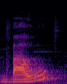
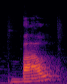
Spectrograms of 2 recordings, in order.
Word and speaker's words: baú: O sozinho na sílaba tem que ter acento. E esse acento representa que essa sílaba é a mais forte. Sem acento ficaria como, professor? Bau, grajal e pagel.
